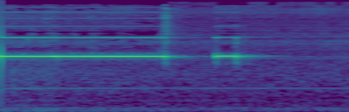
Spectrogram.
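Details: A steady high-pitched electronic tone, then a brief second beep: the LTV ventilator's power-on alarm as the on button is held to restart it after a circuit change.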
